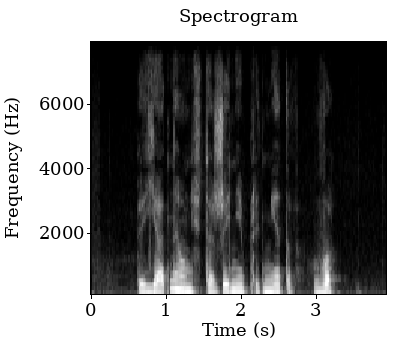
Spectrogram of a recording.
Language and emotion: Russian, neutral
